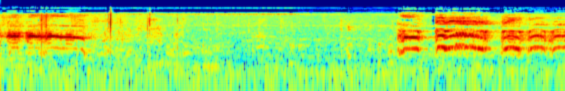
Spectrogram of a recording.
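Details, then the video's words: Kukuak Balenggek chicken at a Solok city crowing contest, birds staked in the ground: one crow syllable opens, then quiet chatter, then three or four loud rich crow syllables near the end. "perlombaan ayam kukuak balenggek dipancang tanah"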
